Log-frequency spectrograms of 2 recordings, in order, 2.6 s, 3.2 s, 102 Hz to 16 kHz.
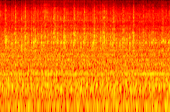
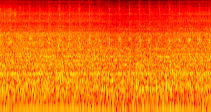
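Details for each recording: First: Land Rover 110 V8 idling after starting: sharp raspy puffing chuff with a hissy edge over a weak low end. Exhaust leak from a Y pipe busted wide open on one side; replacement part on back order. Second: Land Rover 110 V8 idling warm, gauge about halfway, hoses pressurised but thermostat not yet open: smooth, even, fast-ticking idle with low hum, no knocks or misses, "like a little sewing machine". Normal idle.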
